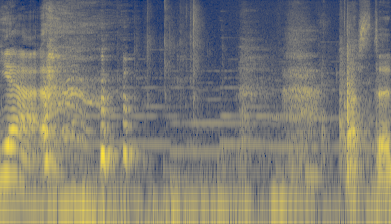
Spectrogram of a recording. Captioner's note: laughter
